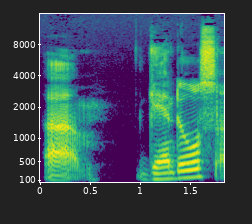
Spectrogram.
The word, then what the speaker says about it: gandules: Gandules? I don't know. No, that's how you say it. – Gandules? – Gandules.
